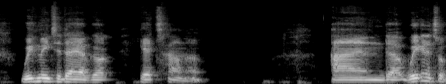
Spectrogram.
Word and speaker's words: Gaetano: isn't their first language, your name is Gaetano, Gaetano. Yeah, Gaetano. and then. Yeah, so Gaetano. Perfect. I couldn't have pronounced it better myself.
